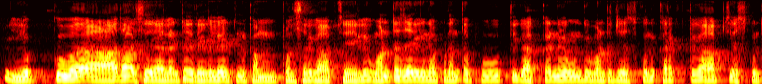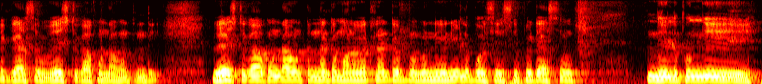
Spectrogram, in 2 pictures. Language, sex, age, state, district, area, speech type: Telugu, male, 60+, Andhra Pradesh, Sri Balaji, urban, spontaneous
